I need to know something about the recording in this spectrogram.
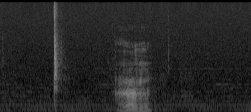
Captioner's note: "I dunno" mouth noise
